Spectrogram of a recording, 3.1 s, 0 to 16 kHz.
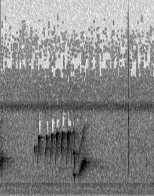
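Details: Singing male Blue-crowned Manakin, Osa region of Costa Rica, March 7, 2019: one run of about seven quick high notes capped by a lower swooping buzzy phrase, then quiet forest with a single sharp click.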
